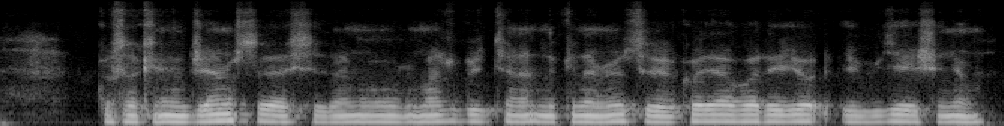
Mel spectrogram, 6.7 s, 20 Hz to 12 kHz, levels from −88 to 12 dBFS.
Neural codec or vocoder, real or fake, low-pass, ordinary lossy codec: vocoder, 22.05 kHz, 80 mel bands, Vocos; fake; 9.9 kHz; Opus, 16 kbps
